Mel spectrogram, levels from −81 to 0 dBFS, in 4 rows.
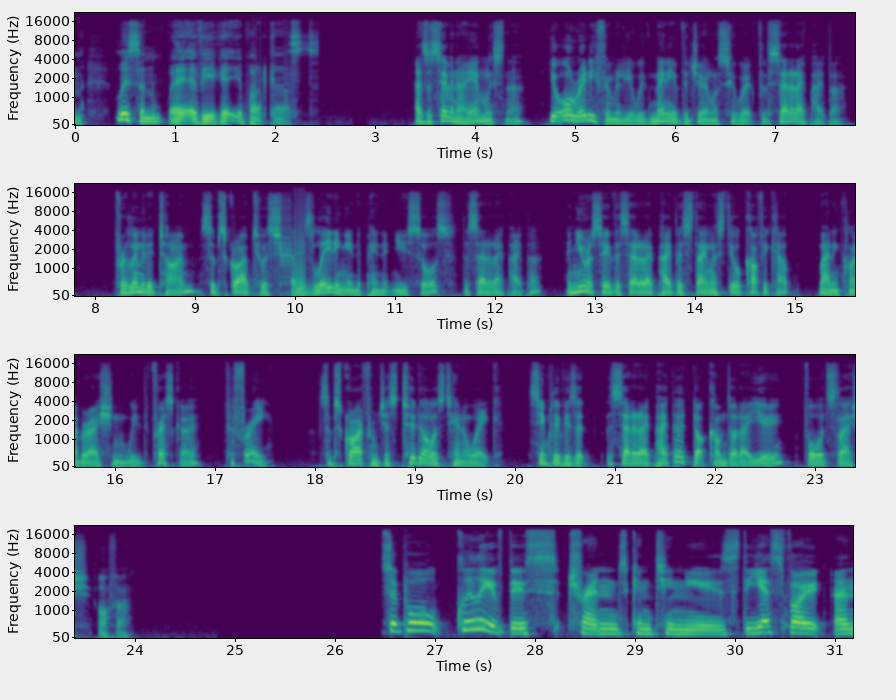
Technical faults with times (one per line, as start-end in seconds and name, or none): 1.70-2.52 robotic sound from repeated short buffers
9.80-10.12 robotic sound from repeated short buffers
